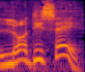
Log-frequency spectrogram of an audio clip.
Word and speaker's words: L'Odyssée: It's actually Odyssey. It's not difficult. Super Mario Odyssey. L'Odyssey. Yeah, l'Odyssey. That's it.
